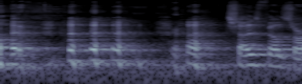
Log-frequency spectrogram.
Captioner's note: chuckling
